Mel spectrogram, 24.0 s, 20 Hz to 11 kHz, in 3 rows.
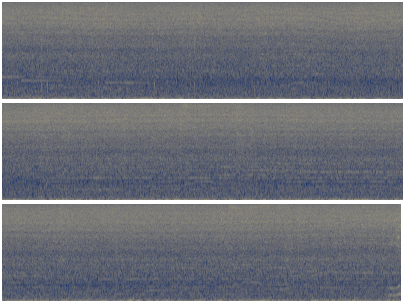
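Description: Steady roar of a large waterfall, about 80 feet tall, plunging into its pool.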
